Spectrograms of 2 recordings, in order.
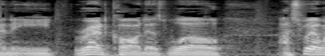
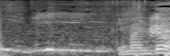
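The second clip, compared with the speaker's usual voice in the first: slow, high mocking voice; much slower than usual. Telling the noisy kids they're deaf, a high slow mocking voice. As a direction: tease them in a silly voice.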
